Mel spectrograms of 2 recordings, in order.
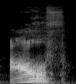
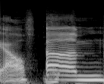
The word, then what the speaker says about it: ALF: Alf. That is the correct pronunciation, but we never got it right. Alf. But Americans say Alf.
